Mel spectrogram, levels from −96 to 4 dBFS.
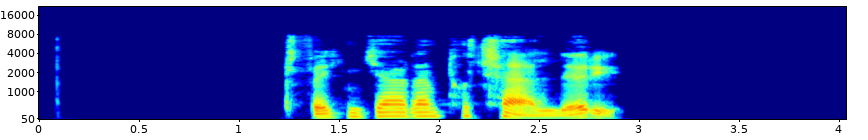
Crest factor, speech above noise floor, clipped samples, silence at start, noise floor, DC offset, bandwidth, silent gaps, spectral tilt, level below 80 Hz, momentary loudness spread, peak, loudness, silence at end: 24 dB; over 67 dB; under 0.1%; 1.25 s; under -90 dBFS; under 0.1%; 8 kHz; none; -5.5 dB/octave; -64 dBFS; 8 LU; -4 dBFS; -24 LUFS; 1.15 s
